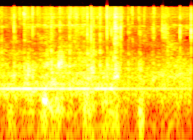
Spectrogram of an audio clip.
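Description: Body-worn camera microphone picking up irregular scratching and rustling as the wearer walks, with quick uneven clicks from uniform and gear rubbing against the camera, over a faint steady hum.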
